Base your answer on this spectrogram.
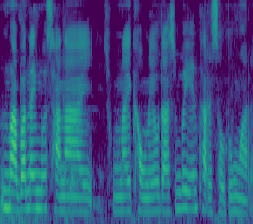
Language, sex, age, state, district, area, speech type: Bodo, female, 60+, Assam, Udalguri, rural, spontaneous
